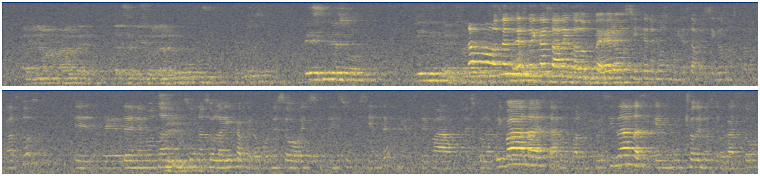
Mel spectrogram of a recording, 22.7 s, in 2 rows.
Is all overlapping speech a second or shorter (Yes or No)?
No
